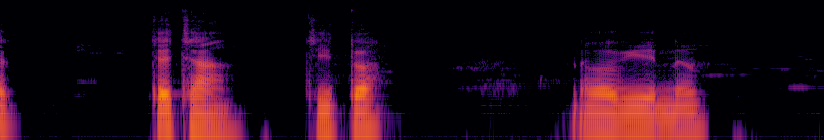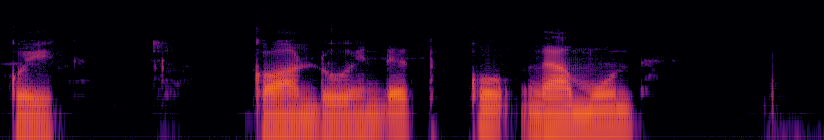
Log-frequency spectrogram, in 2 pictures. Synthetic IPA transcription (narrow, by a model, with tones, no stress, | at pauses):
k̚ | t͡ʃa˦t͡ʃa˨ŋ | t͡ʃi˨tɔ˦ | nɔ̰˨kɔ˨ki˦˨nə˦ŋ | ko˨i˨k̚ | kɔ˨ndo˨i˨nde˦tko˦ŋɡa˨mu˦nd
